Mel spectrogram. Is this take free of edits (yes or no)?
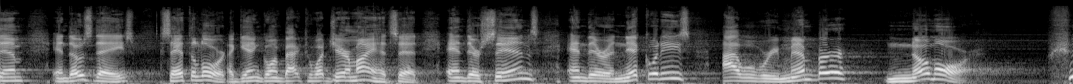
no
